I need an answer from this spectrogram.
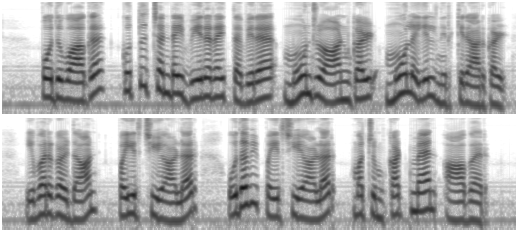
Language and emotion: Tamil, neutral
